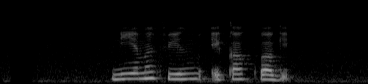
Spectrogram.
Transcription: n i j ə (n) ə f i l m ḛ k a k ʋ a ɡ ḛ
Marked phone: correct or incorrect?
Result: incorrect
